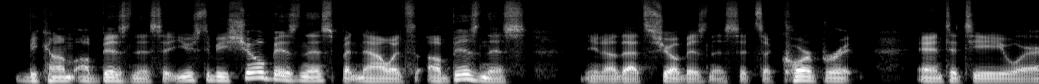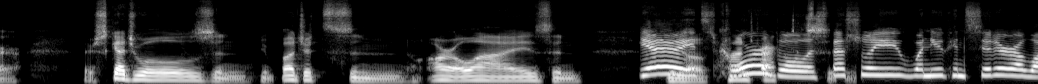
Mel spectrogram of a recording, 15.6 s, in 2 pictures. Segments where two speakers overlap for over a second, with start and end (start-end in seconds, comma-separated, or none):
12.8-14.2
